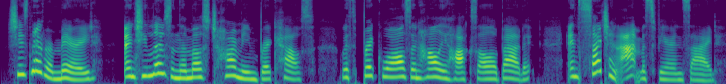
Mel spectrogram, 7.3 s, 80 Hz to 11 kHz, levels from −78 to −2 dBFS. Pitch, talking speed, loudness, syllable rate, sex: 270 Hz, 205 wpm, -18 LUFS, 6.2 syllables/s, female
